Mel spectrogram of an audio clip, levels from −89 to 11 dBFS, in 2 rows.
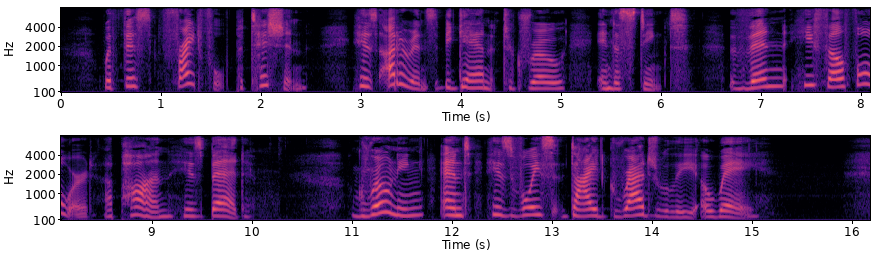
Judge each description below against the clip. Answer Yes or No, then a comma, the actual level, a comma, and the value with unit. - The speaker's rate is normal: No, slow, 90 wpm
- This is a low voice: No, high, 235 Hz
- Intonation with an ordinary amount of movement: Yes, average, 4.2 semitones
